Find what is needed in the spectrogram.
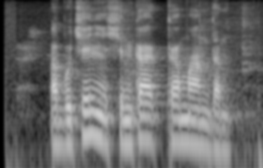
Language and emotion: Russian, neutral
